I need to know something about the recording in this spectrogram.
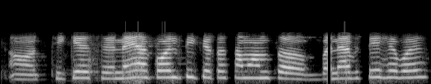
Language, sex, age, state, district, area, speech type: Maithili, female, 18-30, Bihar, Supaul, rural, conversation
